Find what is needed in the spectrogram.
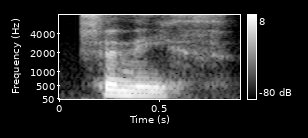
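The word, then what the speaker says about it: Shanse: Um, how do you say that? S H A N S E. Senise. Senise.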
